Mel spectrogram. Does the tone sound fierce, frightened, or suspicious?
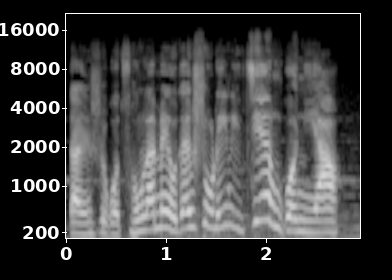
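fierce. It is said in a fierce tone.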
